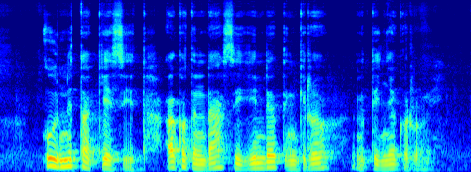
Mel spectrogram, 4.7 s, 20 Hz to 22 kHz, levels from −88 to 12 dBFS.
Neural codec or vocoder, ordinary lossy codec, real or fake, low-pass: vocoder, 44.1 kHz, 128 mel bands, Pupu-Vocoder; none; fake; none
